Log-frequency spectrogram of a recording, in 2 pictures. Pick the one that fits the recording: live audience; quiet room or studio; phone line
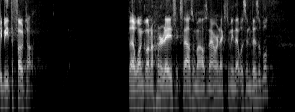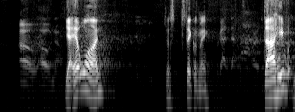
live audience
